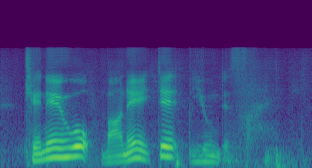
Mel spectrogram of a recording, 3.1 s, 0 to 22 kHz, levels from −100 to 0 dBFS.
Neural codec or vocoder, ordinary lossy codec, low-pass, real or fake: codec, 16 kHz, 0.7 kbps, FocalCodec; none; none; fake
